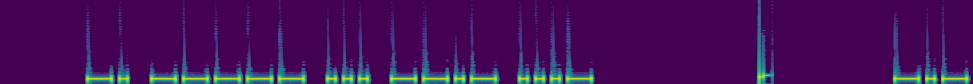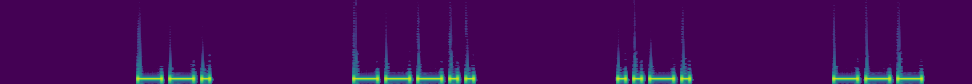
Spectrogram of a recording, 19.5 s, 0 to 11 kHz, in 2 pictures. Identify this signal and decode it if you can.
Morse code, heard as a keyed tone, about 15 wpm, spaced as for 8 wpm, 700 Hz. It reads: N0SQV KG8FO
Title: USA Call Signs - 5 Characters - 6x Character Spacing - 15wpm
